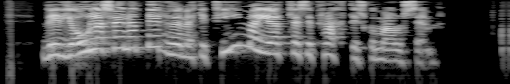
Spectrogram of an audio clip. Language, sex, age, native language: Icelandic, female, 40-49, Icelandic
